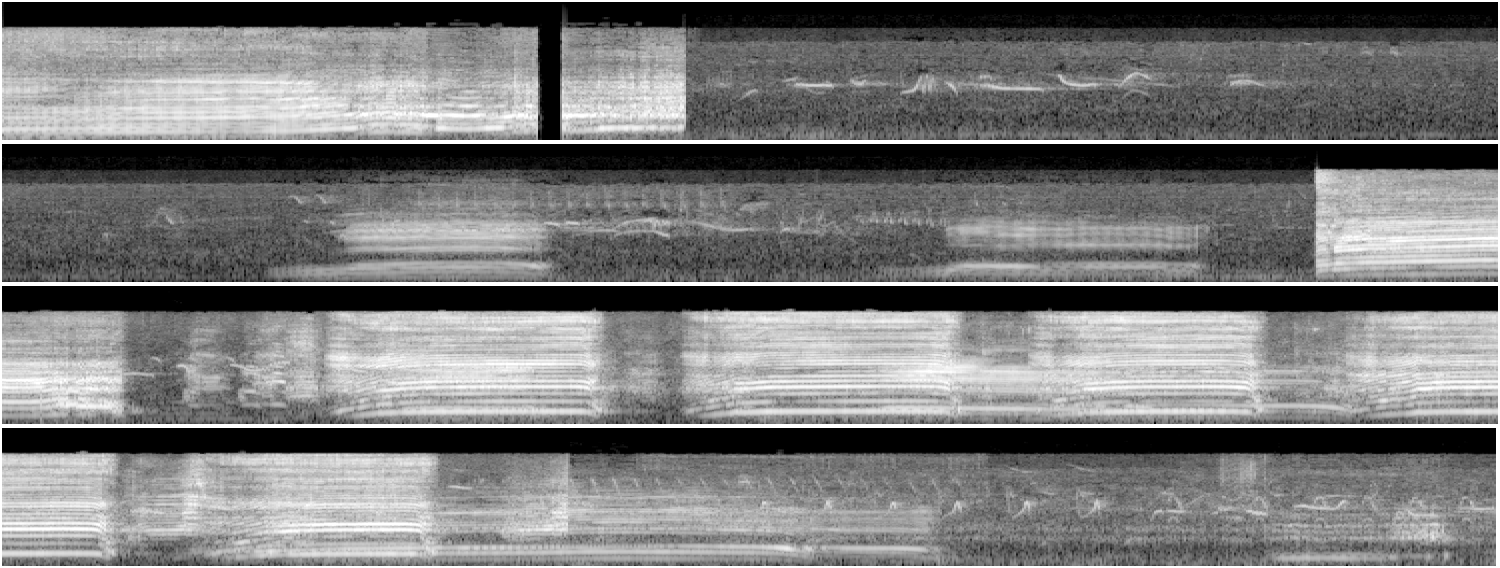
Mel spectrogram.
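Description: Cattle mooing: a long, loud moo at the start, two shorter, quieter calls around ten seconds in, then a run of about six moos one after another, each rising and falling in pitch.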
